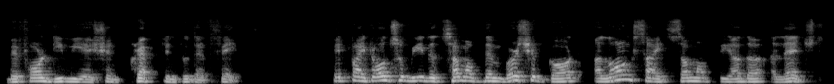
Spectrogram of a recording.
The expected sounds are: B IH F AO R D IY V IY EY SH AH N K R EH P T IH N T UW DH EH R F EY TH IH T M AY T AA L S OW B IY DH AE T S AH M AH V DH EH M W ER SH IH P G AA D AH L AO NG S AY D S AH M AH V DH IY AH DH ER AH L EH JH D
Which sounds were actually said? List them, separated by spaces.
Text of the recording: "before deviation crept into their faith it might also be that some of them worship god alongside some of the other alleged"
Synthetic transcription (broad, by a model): B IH F AO R D IY V IY EY SH AH N K R EH P T IH N T UW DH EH R F EY T IH T M AY T AA L S OW B IY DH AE T S AH M AH V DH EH M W ER SH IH P G AA D AH L AO NG S AY D S AH M AH V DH IY AH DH ER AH L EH JH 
